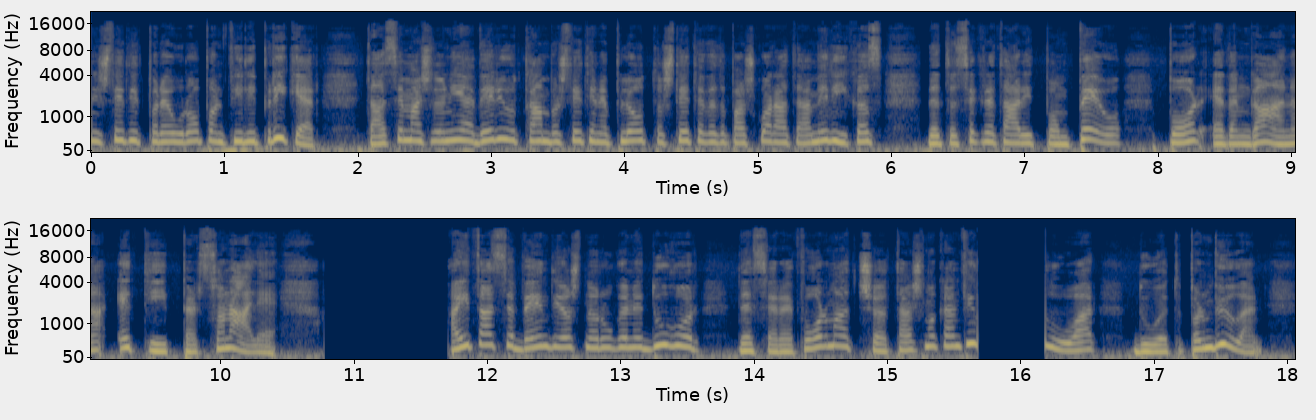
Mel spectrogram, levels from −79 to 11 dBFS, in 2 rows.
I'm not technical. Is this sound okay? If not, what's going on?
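No. The sound goes silent at 10.77 s for about 0.9 s and at 15.67 s for about 0.5 s, then picks up exactly where it stopped. These are rebuffering stalls: the player ran out of downloaded audio and waited for more.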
